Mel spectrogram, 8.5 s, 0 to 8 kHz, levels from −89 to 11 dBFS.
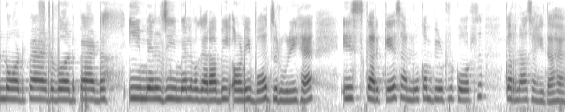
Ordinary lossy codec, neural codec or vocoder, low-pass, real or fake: none; none; none; real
